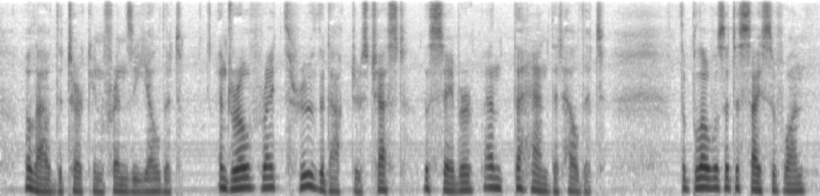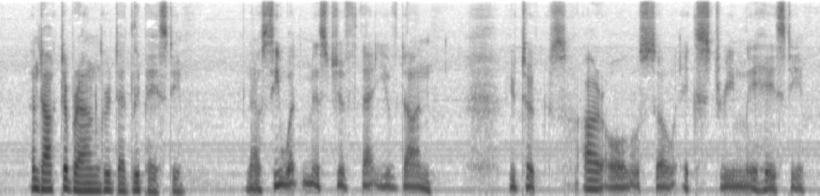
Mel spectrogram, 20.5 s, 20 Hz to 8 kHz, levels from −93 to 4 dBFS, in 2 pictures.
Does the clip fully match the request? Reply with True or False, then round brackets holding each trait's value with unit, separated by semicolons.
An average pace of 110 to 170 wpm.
True (135 wpm)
